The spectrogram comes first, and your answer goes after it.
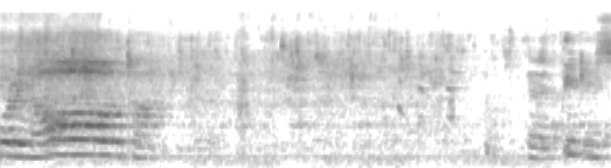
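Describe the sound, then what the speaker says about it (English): Water poured into a coffee maker: a soft, steady splashing flow follows a brief young voice at the start, with faint voice sounds returning near the end. "step one, you have to put water in there"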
